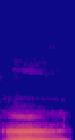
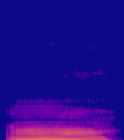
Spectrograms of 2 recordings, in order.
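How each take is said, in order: First: The vowel is plain, not nasal. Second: The vowel is strongly nasal. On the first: "Rather than just saying ah" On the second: "strongly nasal"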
